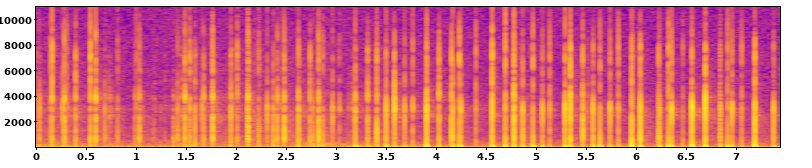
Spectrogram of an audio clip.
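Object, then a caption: Artificial foam orchid leaves. Long nails scratch and tap the surfaces of a bunch of large green artificial orchid leaves, made of foam or plastic, solid and flexible, held up close. The result is a quiet, dense run of sharp, dry clicks and scratchy taps that reach into bright highs, over a soft low rustle, with each tap dying away almost instantly.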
